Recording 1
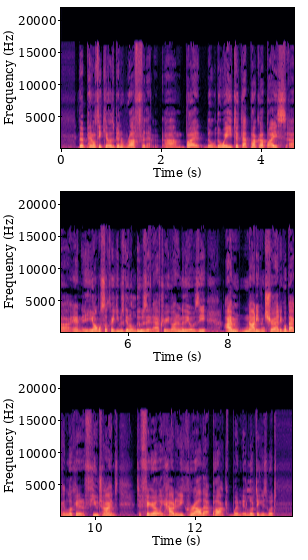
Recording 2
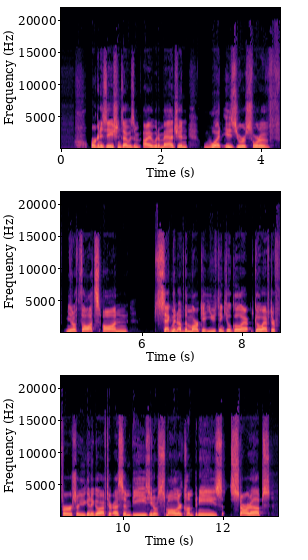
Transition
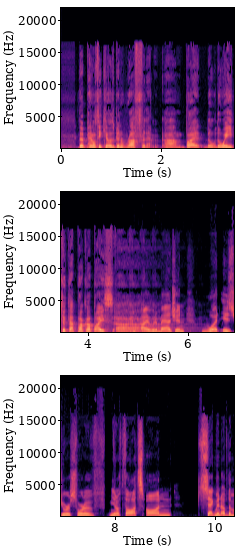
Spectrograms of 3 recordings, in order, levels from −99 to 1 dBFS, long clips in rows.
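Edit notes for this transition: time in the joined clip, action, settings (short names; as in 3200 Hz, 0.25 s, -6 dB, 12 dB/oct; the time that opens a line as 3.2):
recording 1
4.58–4.89 echo throw 0.23 s, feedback 55%, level -4 dB
4.89 switch to recording 2 from 1.48 s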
